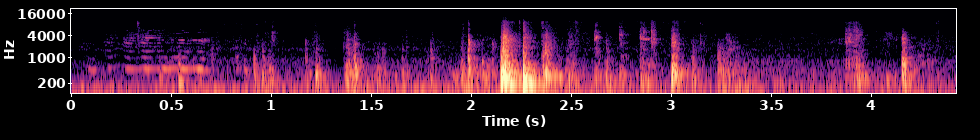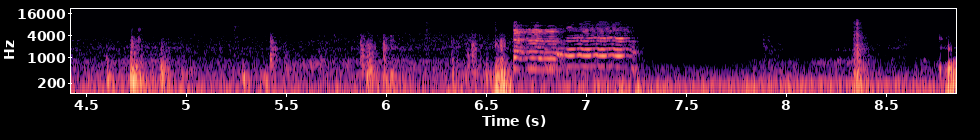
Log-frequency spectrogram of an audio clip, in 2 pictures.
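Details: Farm goat during vitamin B complex injections, with one short, clear, harmonic bleat near the end among clicks, handling noises and scattered knocks.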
